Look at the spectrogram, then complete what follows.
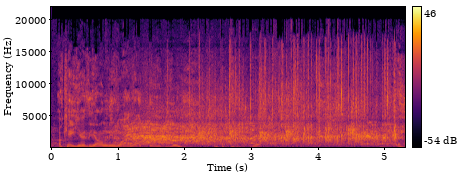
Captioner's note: audience laughing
